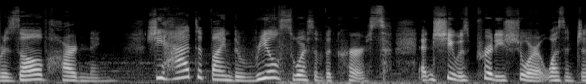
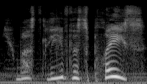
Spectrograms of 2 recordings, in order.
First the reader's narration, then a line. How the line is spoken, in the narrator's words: whispered, her voice trembling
